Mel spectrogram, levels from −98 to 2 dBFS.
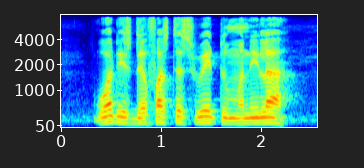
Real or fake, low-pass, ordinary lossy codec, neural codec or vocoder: real; 7.2 kHz; none; none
